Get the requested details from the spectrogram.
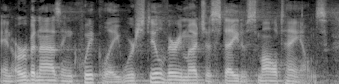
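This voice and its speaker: In a Western North Carolina accent, a man talks at a moderate pace with a fairly low pitch and fairly even intonation over noticeable background noise. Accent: Western North Carolina mountain. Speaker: rural development executive. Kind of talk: keynote speech.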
